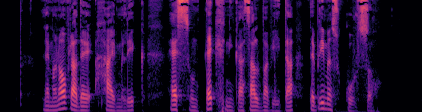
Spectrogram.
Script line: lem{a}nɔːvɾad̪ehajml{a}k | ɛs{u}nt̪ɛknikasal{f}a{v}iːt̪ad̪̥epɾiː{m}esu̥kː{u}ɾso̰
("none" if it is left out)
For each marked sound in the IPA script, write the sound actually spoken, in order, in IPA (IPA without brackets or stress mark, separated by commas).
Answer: a, i, u, v, v, m, u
